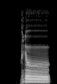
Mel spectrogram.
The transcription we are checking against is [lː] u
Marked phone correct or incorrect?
incorrect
